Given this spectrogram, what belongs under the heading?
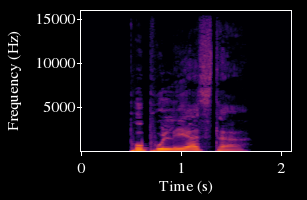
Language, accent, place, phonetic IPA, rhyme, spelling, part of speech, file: German, Germany, Berlin, [popuˈlɛːɐ̯stɐ], -ɛːɐ̯stɐ, populärster, adjective, De-populärster.ogg
- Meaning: inflection of populär: 1. strong/mixed nominative masculine singular superlative degree 2. strong genitive/dative feminine singular superlative degree 3. strong genitive plural superlative degree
